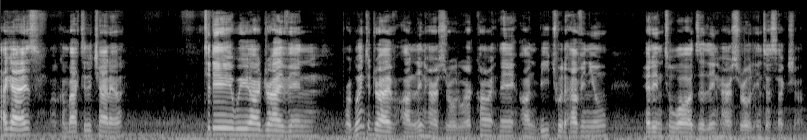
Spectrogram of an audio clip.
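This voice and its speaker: At a moderate pace, a man speaks in a dry sound with no echo, with noticeable background noise behind him. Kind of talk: casual vlog commentary. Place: car. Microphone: phone near.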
